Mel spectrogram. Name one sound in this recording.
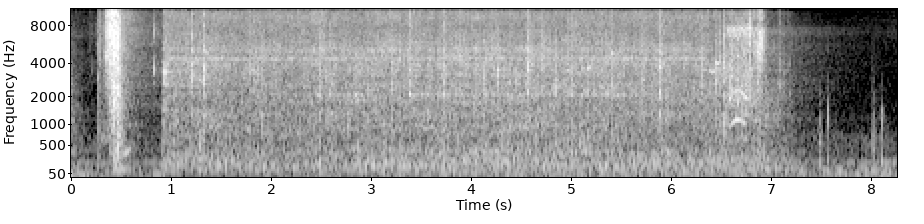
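A mine cart rumbles and rattles along metal rails.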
